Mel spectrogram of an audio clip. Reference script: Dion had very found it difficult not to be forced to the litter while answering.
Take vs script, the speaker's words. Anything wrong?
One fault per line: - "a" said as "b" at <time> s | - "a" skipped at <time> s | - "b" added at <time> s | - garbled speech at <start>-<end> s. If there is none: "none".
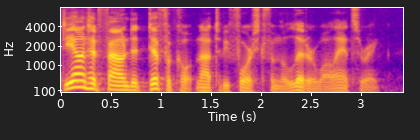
- "very" skipped at 0.4 s
- "to" said as "from" at 2.0 s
